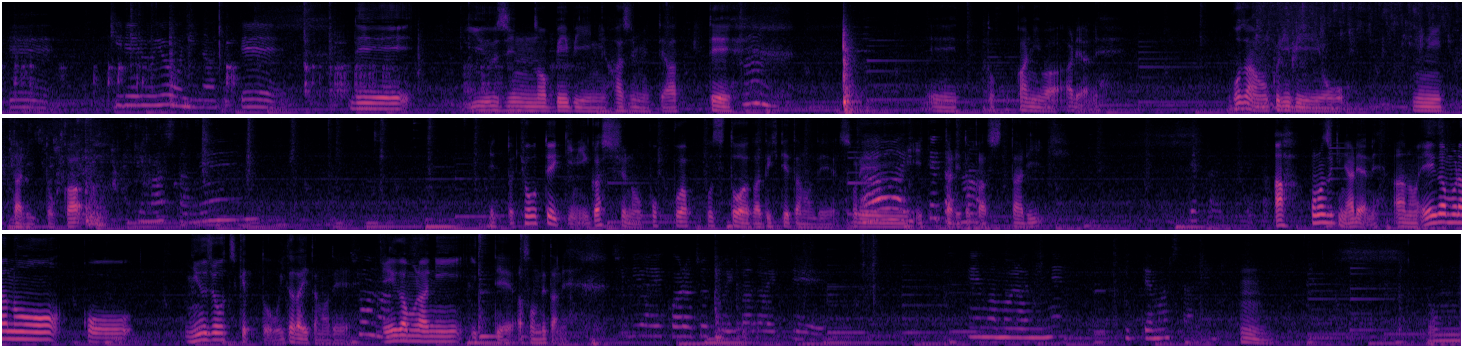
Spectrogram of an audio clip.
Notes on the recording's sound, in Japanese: 年越しそばを作りながらの収録なので、物音が多いです。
